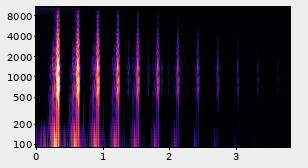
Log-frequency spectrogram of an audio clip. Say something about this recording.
Sound effects > Other mechanisms, engines, machines
tickC echo slowed
One of multiple variations. Meant to work as a slow down/ rewind effect.
second, rewind, clock, ticking, seconds, hand, tick-tock, slow, echo, down, time, ticks, reverb, clacking, minute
